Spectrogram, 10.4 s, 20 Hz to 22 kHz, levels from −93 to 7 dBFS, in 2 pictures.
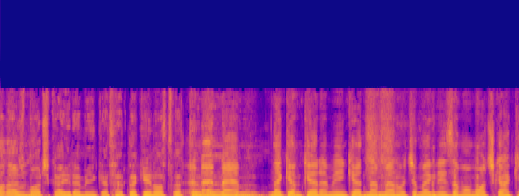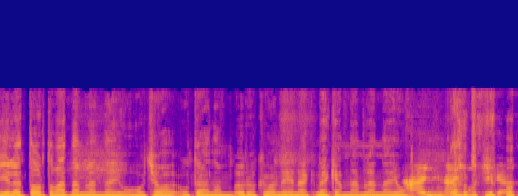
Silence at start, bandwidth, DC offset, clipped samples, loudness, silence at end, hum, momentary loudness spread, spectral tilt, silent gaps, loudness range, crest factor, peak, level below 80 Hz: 0 s; 12.5 kHz; under 0.1%; under 0.1%; -15 LUFS; 0 s; none; 3 LU; -5.5 dB/octave; none; 1 LU; 12 dB; -2 dBFS; -44 dBFS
